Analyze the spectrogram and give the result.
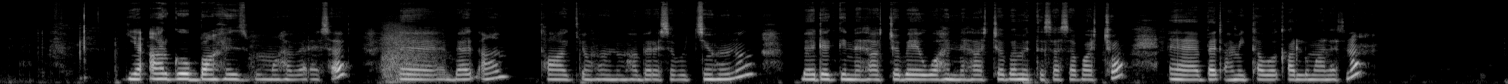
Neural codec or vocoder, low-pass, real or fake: none; 19.8 kHz; real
